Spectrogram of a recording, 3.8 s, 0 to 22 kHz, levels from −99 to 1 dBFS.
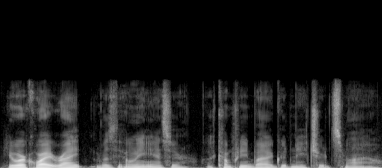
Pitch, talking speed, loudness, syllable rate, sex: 100 Hz, 205 wpm, -21 LUFS, 7.1 syllables/s, male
